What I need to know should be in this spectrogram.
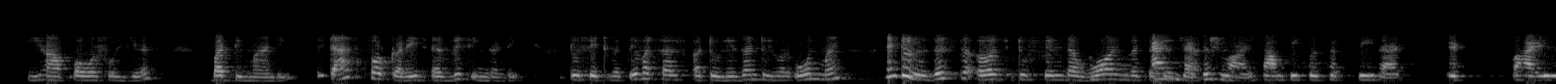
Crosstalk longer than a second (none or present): present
